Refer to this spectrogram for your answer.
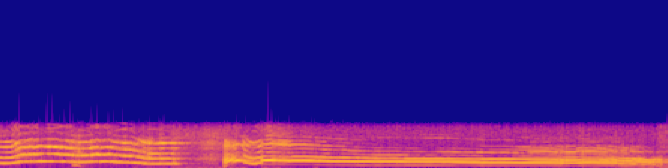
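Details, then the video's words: A dog crying in long, sustained tonal wails with rich harmonics, the first wavering and falling, then a brief break and a steady, slowly descending drawn-out cry. "My Dog Gismo Crying!!"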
